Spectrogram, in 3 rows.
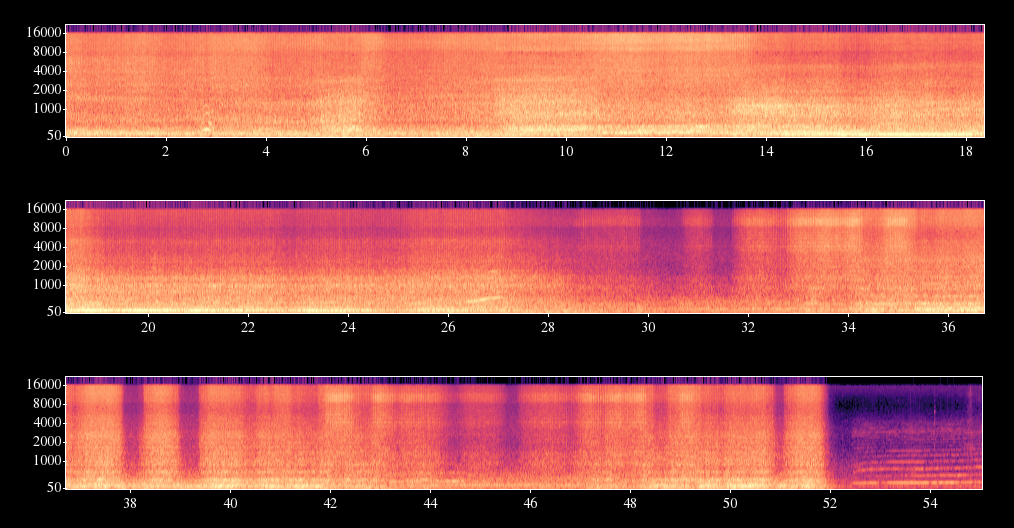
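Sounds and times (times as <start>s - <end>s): water jets spraying a car: 0.0s - 30.0s, 30.6s - 52.1s
steady low hum: 0.0s - 55.0s.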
